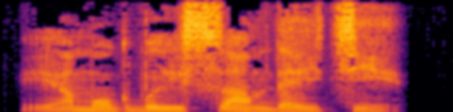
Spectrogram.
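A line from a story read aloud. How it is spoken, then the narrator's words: Grumble. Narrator (Russian): проворчал я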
